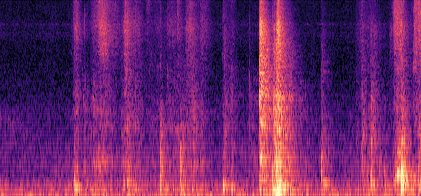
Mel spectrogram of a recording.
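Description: A cardboard box scrapes and thumps as it is handled.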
